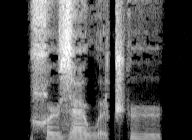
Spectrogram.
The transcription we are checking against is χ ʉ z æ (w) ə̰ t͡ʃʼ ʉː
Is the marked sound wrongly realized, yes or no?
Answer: no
